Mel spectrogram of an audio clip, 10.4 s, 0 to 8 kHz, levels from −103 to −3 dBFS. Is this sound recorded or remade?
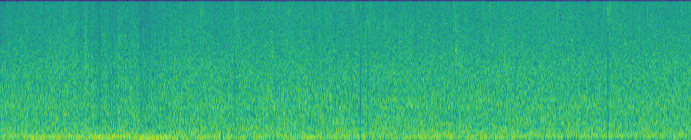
recorded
